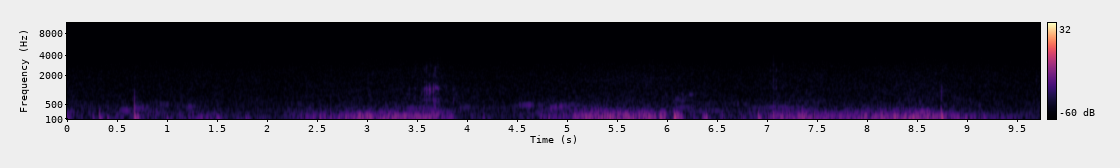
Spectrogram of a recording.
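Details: Ordinary stomach growling (borborygmi) that happens during the period: low, irregular gurgling and rumbling with a few higher squeaks over a quiet hiss.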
